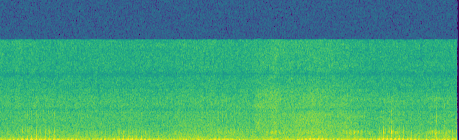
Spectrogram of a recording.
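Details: Brown tabby cat being stroked, giving a low throaty purr in short rhythmic pulses, slightly louder bursts near the end, with faint rustling of fur.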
